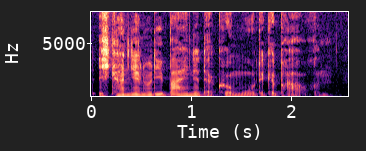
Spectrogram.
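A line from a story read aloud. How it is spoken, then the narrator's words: Gentle whisper. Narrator (German): flüsterte sanft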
